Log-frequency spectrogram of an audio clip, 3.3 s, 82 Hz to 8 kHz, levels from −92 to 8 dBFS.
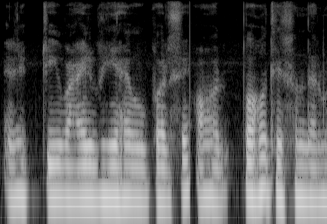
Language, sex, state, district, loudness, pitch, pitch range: Hindi, male, Bihar, Supaul, -19 LUFS, 135 Hz, 130-140 Hz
